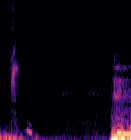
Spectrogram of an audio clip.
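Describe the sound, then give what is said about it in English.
A dog makes short snorting, grunting noises, a sharp huff at the start followed by quieter breathy sounds, then a louder, rougher grunting burst at the end. “Yeah, so random interruptions from my dog.”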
